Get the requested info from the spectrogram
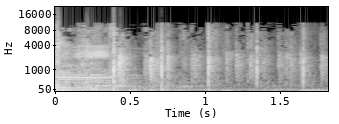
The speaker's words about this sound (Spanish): Y bueno, en este festejo, ¿qué podemos decir? Pidamos un aplauso, hermano.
